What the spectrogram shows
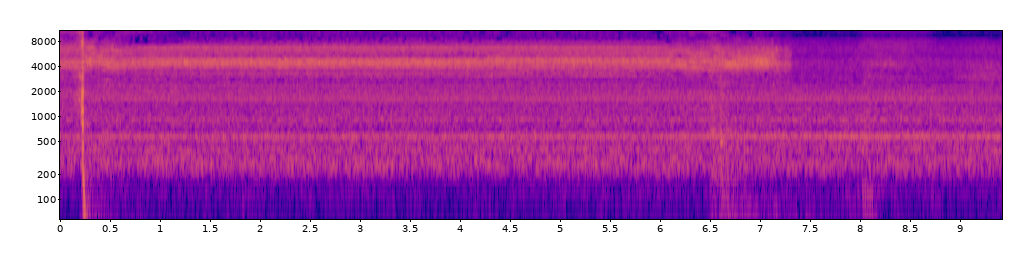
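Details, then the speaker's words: TIG welding cast iron block plane with Easy Weld no-preheat filler, after regrinding a dipped tungsten: even arc hiss with constant high buzz, no crackle or sputter; smooth arc, sounded better. "Well, that sounded better."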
